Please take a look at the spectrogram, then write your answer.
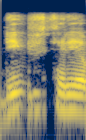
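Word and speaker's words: diphtheria: ডিপথেরিয়া এক প্রকার রোগ, পিএইচ কিন্তু এইচ এর উচ্চারণ নাই, ডিপথেরিয়া বলা যাবে না, দিস ইজ ডিপথেরিয়া মনে রাখবেন।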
